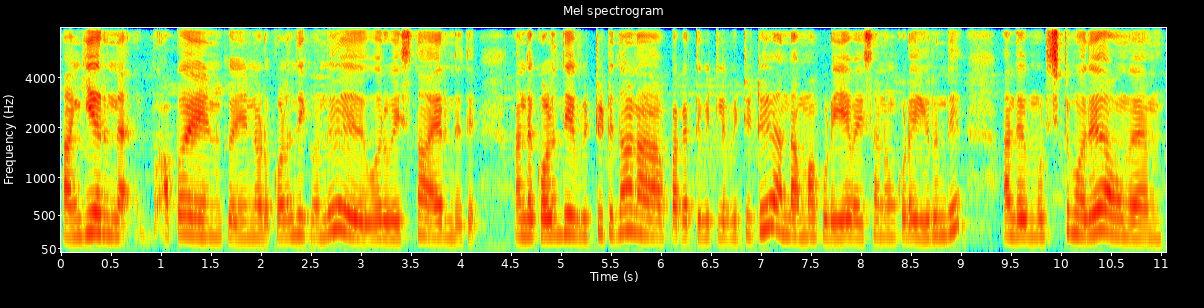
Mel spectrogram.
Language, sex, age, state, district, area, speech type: Tamil, female, 30-45, Tamil Nadu, Dharmapuri, rural, spontaneous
